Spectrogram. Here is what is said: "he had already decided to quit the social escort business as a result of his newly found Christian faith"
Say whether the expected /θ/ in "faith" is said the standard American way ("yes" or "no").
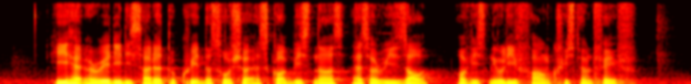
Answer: no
